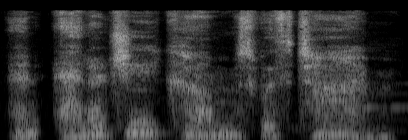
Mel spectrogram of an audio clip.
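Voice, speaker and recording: A woman voicing a gentle floating fungus creature in a video game, with soft, measured, reflective speech. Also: a little high, completely flat delivery. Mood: serene. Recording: game music under the voice.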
